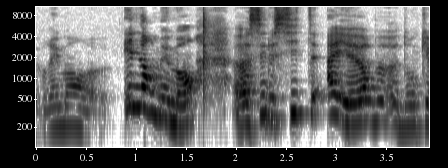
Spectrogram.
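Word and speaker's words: iHerb: énormément c'est le site ailleurs donc il y a beaucoup de bien se passer c'est quoi c'est ailleurs c'est heure c'est donc ailleurs ça s'écrit i.herb c'est un site en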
